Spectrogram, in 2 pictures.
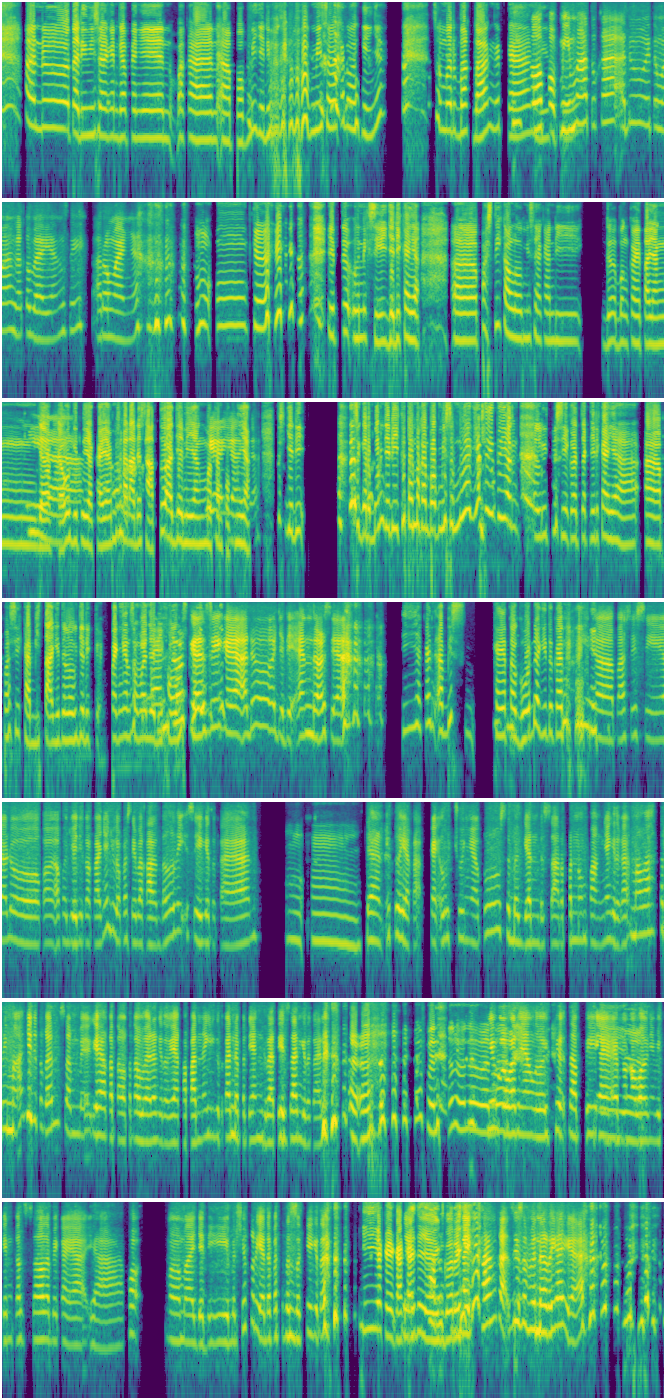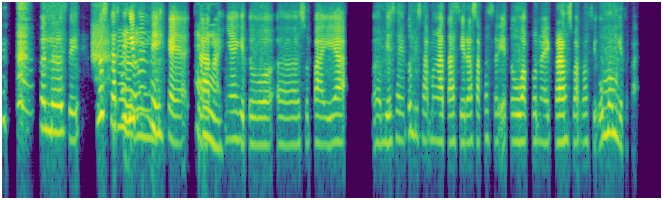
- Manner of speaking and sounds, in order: laugh; laughing while speaking: "makan Pop Mie"; laugh; laughing while speaking: "kayak"; laugh; laugh; laugh; in English: "Di-endorse"; laughing while speaking: "Mie"; chuckle; in English: "endorse"; laugh; laugh; other background noise; laugh; laugh; laughing while speaking: "gorengan"; laugh
- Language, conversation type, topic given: Indonesian, unstructured, Apa hal yang paling membuat kamu kesal saat menggunakan transportasi umum?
